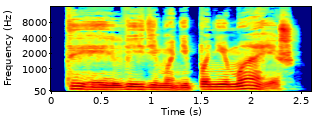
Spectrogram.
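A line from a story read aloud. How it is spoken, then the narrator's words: Growling. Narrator (Russian): прорычал жандарм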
